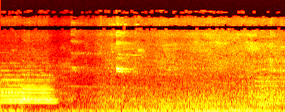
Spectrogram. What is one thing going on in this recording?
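A diesel locomotive roars past close by.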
